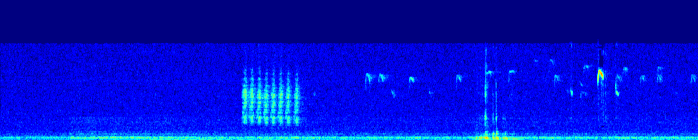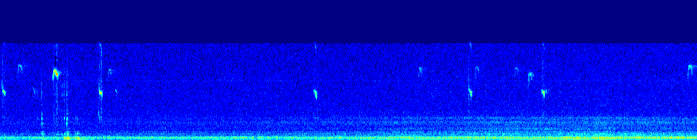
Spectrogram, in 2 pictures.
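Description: Garden ambience: faint, short high bird chirps over a steady low hum, with a brief rapid buzzing call about two and a half seconds in. A few dull knocks and a sharp click come around five to eight seconds in.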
